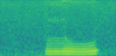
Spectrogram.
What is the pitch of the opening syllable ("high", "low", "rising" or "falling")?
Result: rising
